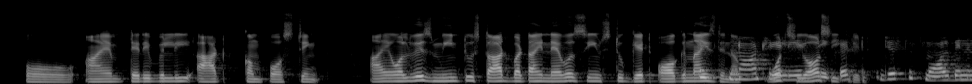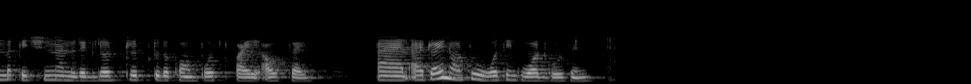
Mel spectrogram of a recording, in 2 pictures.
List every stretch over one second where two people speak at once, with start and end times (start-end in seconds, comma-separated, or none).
7.0-8.7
